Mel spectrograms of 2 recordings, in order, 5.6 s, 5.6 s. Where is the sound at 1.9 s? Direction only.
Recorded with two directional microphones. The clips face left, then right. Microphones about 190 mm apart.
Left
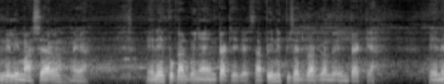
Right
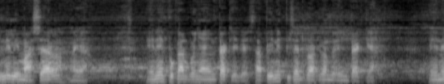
35° left (ahead or behind).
